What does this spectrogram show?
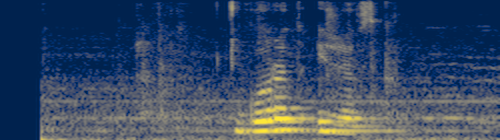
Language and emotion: Russian, neutral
